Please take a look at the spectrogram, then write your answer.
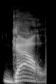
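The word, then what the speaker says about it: gao (九): 9 is pronounced gu in Cantonese. The digit 9 is, it's pronounced gao, I'm sorry.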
